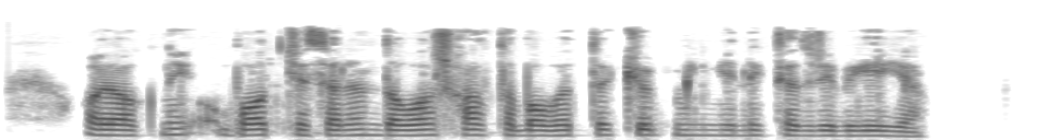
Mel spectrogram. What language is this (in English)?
Uzbek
